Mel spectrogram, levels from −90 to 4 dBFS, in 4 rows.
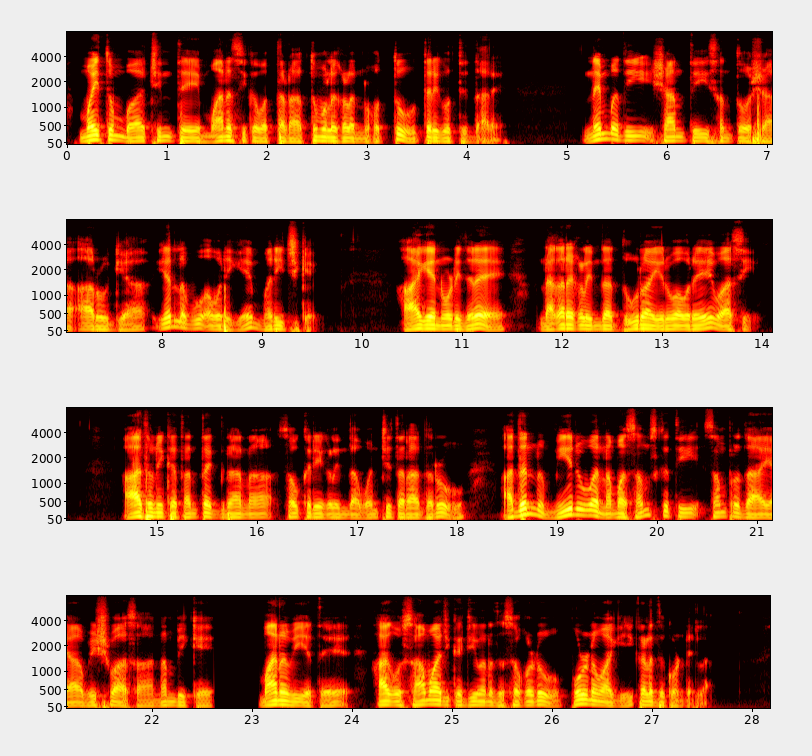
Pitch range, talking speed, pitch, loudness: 85-105 Hz, 80 wpm, 95 Hz, -22 LUFS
